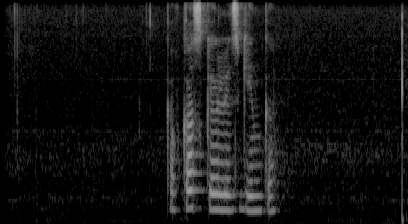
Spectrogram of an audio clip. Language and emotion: Russian, neutral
